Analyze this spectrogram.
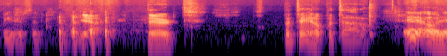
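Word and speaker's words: Pederson: They're all it's down Pedersen, but it's pronounced Peterson.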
